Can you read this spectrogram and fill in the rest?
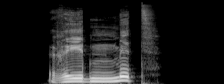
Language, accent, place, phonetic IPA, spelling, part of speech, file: German, Germany, Berlin, [ˌʁeːdn̩ ˈmɪt], reden mit, verb, De-reden mit.ogg
- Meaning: inflection of mitreden: 1. first/third-person plural present 2. first/third-person plural subjunctive I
